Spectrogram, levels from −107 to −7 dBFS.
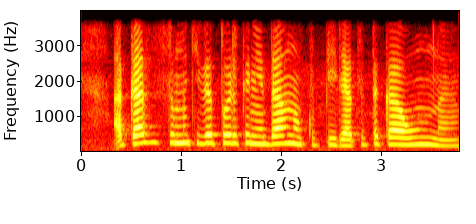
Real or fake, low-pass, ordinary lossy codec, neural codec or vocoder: real; 3.6 kHz; none; none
